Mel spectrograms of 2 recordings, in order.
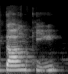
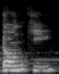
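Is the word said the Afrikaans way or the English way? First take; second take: Afrikaans; English. First: It is said with Afrikaans vowels, like dankie. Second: It is said like the English word donkey. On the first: The speaker calls it right. "the way you say it is donkey" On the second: The speaker calls it wrong. "not donkey"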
